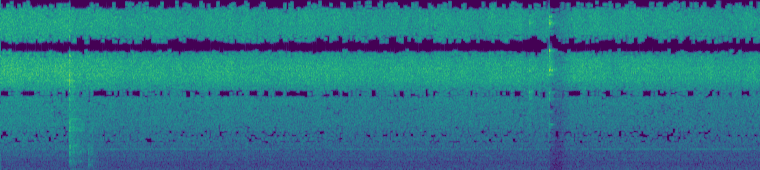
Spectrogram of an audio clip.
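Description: Smashed beef patties sizzling steadily on a cast iron griddle, with a sharp metal clack about a second in as the steel spatula is set down on the stove grate.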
